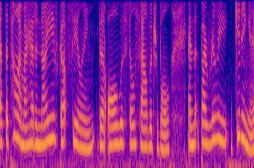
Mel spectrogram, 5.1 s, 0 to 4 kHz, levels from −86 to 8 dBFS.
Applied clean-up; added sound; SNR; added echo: none; none; none; none.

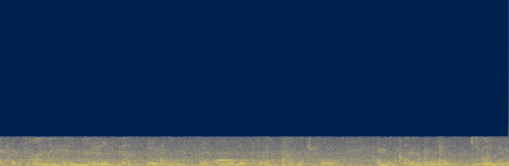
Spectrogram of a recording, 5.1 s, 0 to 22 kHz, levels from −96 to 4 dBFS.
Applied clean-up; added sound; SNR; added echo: none; Rain; 4 dB; reverberation time 2.3 s.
